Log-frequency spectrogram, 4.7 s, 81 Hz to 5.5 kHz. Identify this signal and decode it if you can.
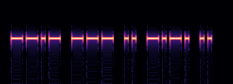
Morse code, heard as a keyed tone, about 16 wpm, 800 Hz. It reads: QOICI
